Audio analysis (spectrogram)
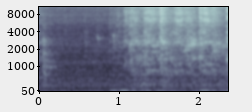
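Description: Oil being spread around a pan to heat it, beginning quietly and then turning into a louder metallic scraping and hiss as a utensil moves across the pan, with no talking.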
